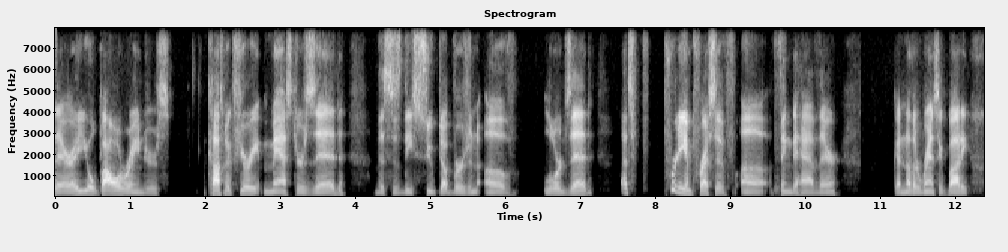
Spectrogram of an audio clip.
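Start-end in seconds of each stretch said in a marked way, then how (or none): 0.2-1.5 put-on light Brooklyn accent, robot sidekick voice. Describing the Alpha Six robot from Power Rangers, imitating Alpha Six Brooklyn accent. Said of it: "talked like he had the Brooklyn accent".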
